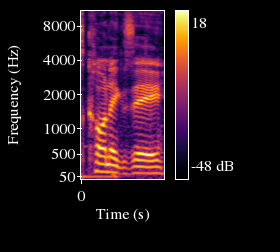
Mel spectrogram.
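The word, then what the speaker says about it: Königssee: it out to Kings Lake or the actual pronunciation is Koenig Z this is in Germany it's a really short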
